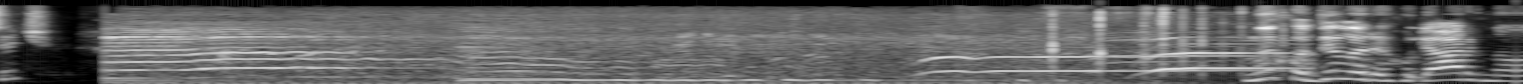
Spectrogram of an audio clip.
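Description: A woman sings into a microphone over music.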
